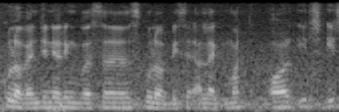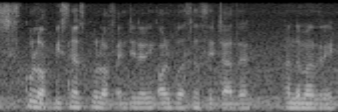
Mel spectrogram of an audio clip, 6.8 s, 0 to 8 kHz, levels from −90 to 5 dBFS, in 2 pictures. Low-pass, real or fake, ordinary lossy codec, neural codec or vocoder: 7.2 kHz; real; none; none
